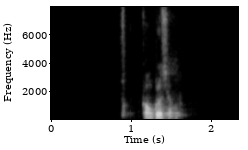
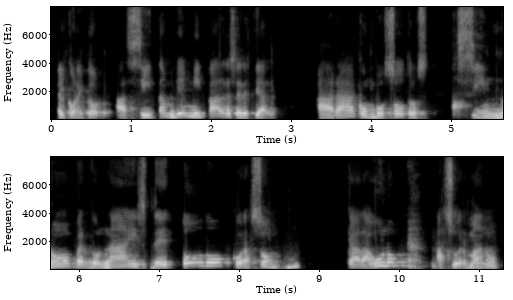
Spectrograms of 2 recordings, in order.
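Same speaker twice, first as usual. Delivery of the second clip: slow, solemn Bible reading with rising emphasis; measured pulpit reading of a parable; scripture reading; 4 semitones higher, slower than usual. Acted. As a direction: read the parable like a preacher at the pulpit. Reads parable aloud from scripture.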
